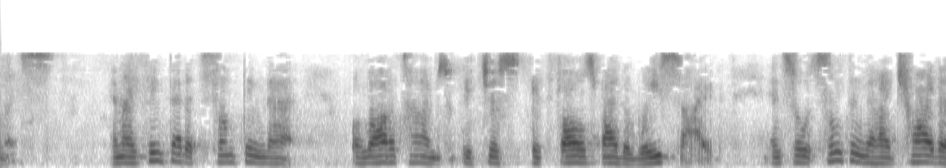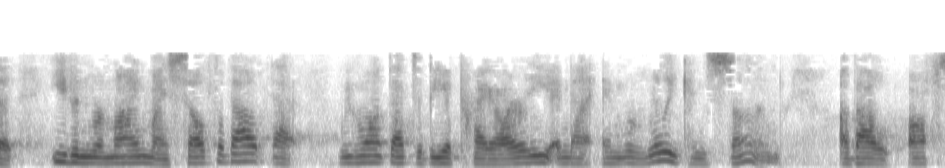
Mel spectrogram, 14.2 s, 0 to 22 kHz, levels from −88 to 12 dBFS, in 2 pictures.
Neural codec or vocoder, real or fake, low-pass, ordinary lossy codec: codec, 16 kHz, 2 kbps, FreqCodec, smaller model; fake; 7.2 kHz; MP3, 24 kbps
